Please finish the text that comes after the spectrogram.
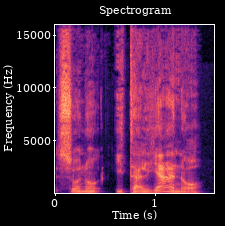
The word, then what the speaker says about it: italiano: Now, if I were Italian, I wouldn't say sono italiana, I would say sono italiano, with an O sound at the end as opposed to an A sound.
